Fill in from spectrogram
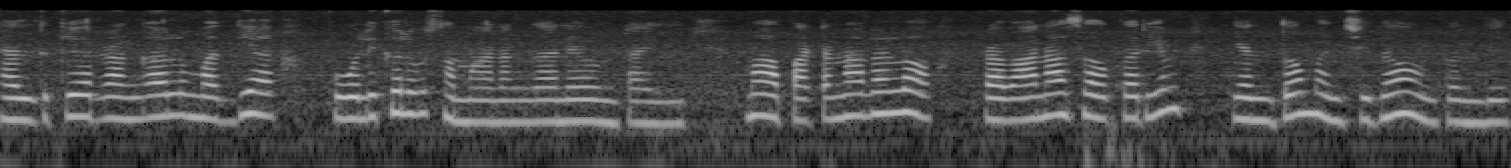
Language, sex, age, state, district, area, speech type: Telugu, female, 18-30, Andhra Pradesh, Kakinada, urban, spontaneous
